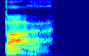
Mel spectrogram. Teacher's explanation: Glottalized t, for example, in Cockney English, makes butter be pronounced buh-er.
